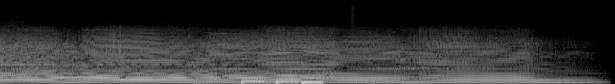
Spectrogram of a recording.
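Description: Electric guitar laid against a Marshall amplifier, ringing on in a steady sustained feedback drone at the end of a rock song. A few short low notes sound about halfway through, and the sound drops away at the very end.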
